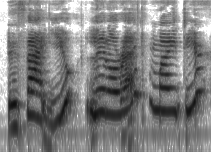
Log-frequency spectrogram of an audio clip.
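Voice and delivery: put-on old lady calling out; calling granny. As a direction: call through the door sweetly. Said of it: "called Granny".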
